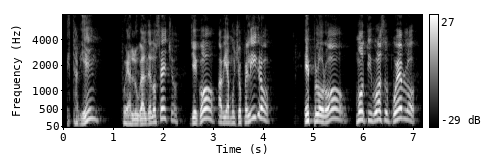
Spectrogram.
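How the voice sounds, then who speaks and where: High, bright-voiced man preaching with fire. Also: expressive, unhurried. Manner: swings from soft murmurs to loud, high-pitched outbursts; acts out biblical speech with dramatic emphasis. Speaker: pastor. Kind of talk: sermon.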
